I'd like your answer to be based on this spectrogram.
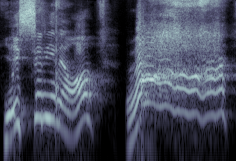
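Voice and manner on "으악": long, high acted yell; hammed-up drawn-out scream; mock tantrum scream. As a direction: draw out a high-pitched tantrum shriek. Acts out a child's outburst.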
